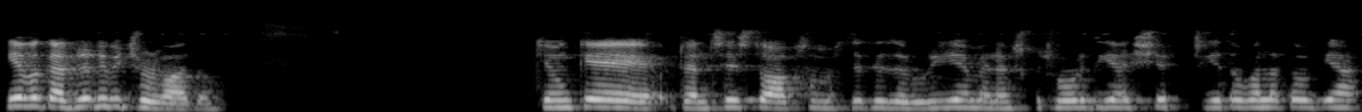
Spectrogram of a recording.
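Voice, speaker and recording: A young woman with a high, bright voice runs a live online spoken-English class and teases and scolds her students in a brisk way. She slips English phrases into her speech. The sound is dull and lo-fi, as if from a computer mic on a video call. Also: steady tone. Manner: teasing, brisk and scolding, mixing English phrases into Hindi-Urdu.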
